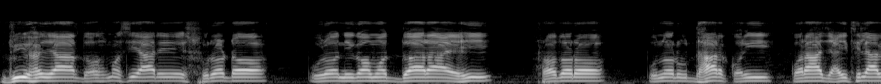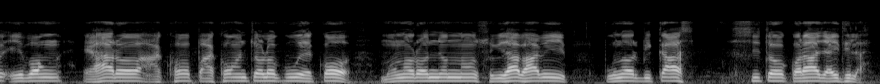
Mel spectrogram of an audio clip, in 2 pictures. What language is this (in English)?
Odia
